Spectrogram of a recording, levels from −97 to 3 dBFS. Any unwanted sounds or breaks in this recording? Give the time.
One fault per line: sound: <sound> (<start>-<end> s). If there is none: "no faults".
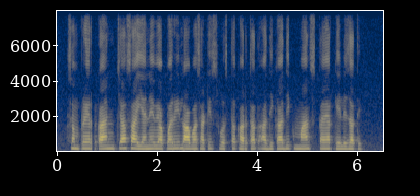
sound: dropout (0.7-0.8 s)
